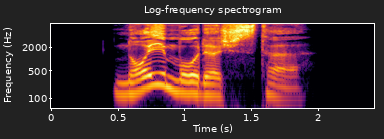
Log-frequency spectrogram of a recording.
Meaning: inflection of neumodisch: 1. strong/mixed nominative/accusative feminine singular superlative degree 2. strong nominative/accusative plural superlative degree
- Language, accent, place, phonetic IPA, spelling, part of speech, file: German, Germany, Berlin, [ˈnɔɪ̯ˌmoːdɪʃstə], neumodischste, adjective, De-neumodischste.ogg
